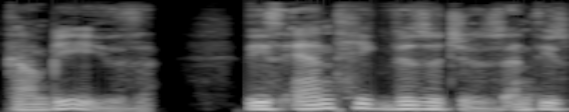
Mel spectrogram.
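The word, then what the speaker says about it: Cambis: was pronounced Levi Kambis C A M B I S pronounced Kambis these antique visages and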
